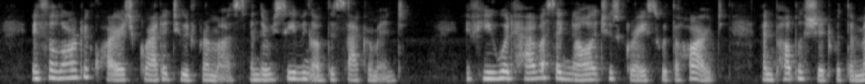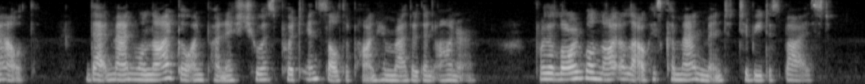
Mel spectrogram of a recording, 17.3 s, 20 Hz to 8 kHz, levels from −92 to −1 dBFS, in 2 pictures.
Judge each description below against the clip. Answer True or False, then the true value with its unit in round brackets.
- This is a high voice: True (195 Hz)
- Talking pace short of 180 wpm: False (200 wpm)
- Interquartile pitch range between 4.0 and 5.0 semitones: False (3.6 semitones)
